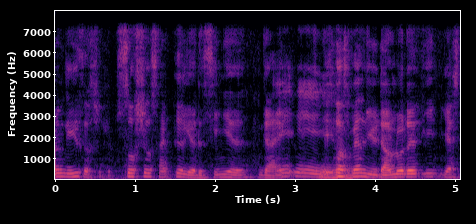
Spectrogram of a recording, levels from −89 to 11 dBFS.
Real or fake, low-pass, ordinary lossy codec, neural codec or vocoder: fake; 7.2 kHz; none; codec, 16 kHz, 4 kbps, FunCodec, trained on Chinese and English, 50 frames a second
